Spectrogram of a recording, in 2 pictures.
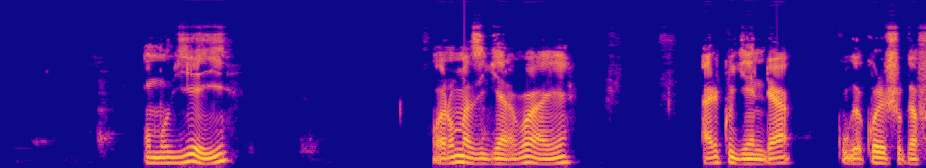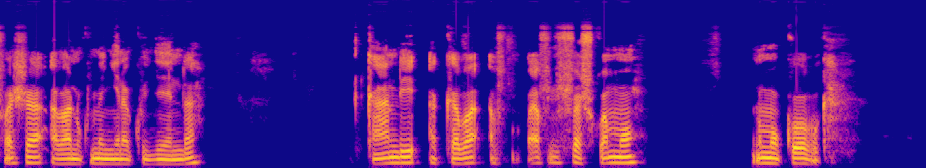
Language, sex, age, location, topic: Kinyarwanda, male, 18-24, Kigali, health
